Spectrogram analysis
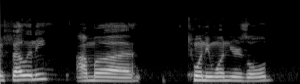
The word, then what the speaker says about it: FELXNY: I see you have this new song with uh Can you pronounce his name for me? Uh, felony.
